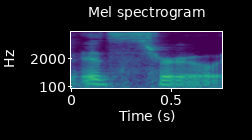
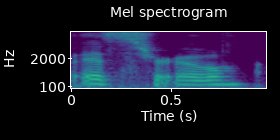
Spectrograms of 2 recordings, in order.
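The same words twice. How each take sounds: First: "true" gets the weight: It's TRUE; stress on true. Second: "It's" gets the weight, softer overall: IT'S true; stress on its. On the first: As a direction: lean on the word "true". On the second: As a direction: lean on "It's", let "true" drop. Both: Shown as a demonstration.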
